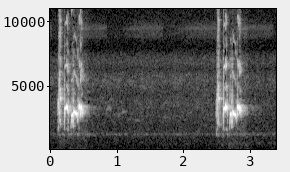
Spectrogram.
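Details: Lure call of a sooty-headed bulbul for attracting wild birds. Two brief, bubbly, chortling phrases of rapid chirps sit about two and a half seconds apart. The background is otherwise quiet.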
